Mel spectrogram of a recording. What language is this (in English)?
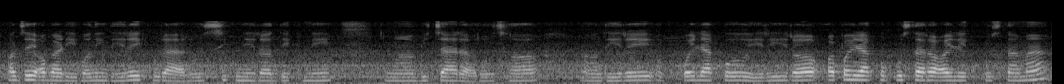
Nepali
